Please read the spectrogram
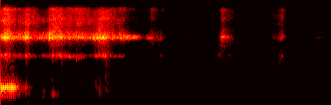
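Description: A paper towel being wiped across a work tabletop to mop up sprayed water. It makes a short hissing rub for about the first second, then near quiet with a few faint ticks.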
